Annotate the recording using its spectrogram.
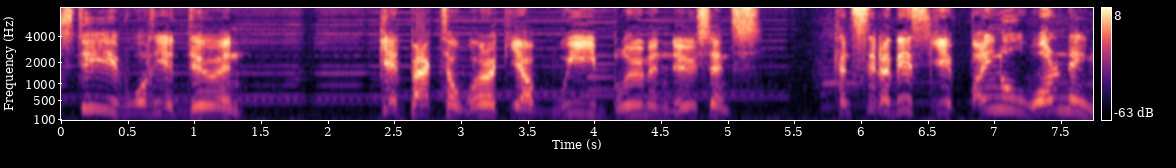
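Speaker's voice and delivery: put-on Scottish accent. Showing off accents one by one, naming each first: Scottish accent.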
